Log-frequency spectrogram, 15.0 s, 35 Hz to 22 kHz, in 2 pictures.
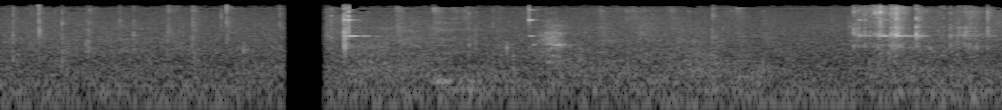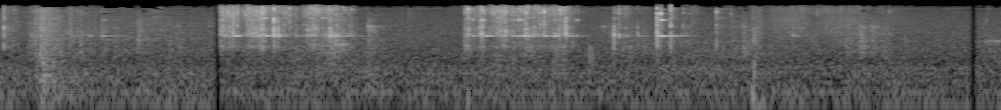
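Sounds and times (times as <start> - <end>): straws rattling against glass: 6.4 - 10.4, 11.0 - 14.1.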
